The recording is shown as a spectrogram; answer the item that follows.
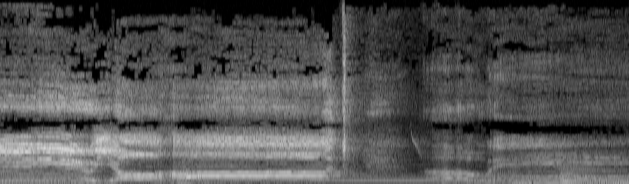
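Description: A man singing to his own piano accompaniment, holding long notes. His voice slides down in pitch about a second in, and the music grows quieter a little past the middle before swelling again.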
